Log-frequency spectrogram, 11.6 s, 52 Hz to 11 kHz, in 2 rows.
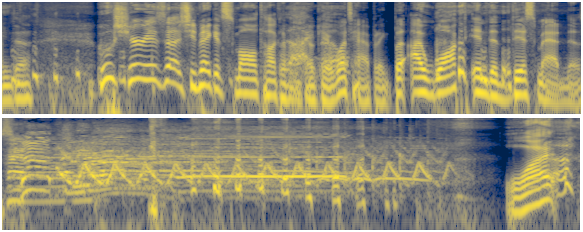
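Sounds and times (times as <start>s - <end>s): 
laughter: 0.0s - 1.5s, 4.4s - 10.3s
speech: 0.0s - 7.5s, 10.9s - 11.5s
police siren in rapid yelp mode: 5.9s - 10.5s.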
